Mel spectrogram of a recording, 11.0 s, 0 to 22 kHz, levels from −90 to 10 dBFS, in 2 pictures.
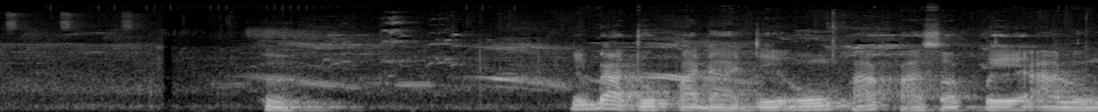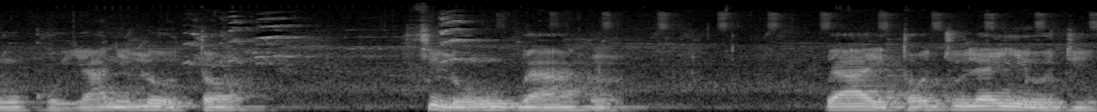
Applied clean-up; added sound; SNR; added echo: none; Chirp, tweet; 18 dB; none.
